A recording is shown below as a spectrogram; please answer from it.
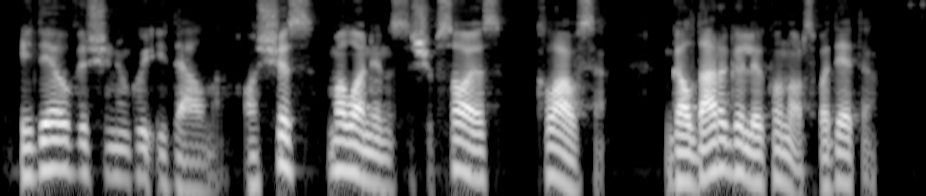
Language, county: Lithuanian, Vilnius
